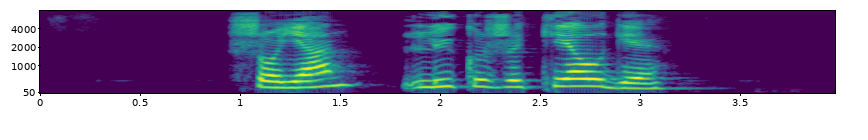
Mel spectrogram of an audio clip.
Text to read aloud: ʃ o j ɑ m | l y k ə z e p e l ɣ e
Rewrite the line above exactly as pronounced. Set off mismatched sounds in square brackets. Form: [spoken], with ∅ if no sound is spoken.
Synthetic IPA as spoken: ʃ o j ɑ [n] | l y k ə [ʒ] e [k] e l ɣ e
